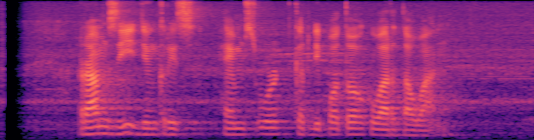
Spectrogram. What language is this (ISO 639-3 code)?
sun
